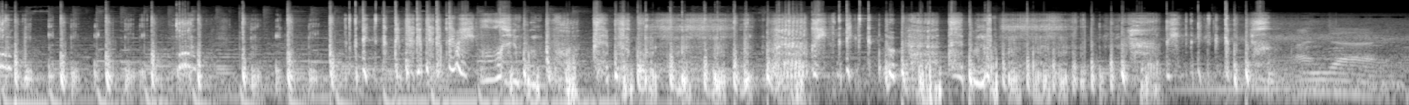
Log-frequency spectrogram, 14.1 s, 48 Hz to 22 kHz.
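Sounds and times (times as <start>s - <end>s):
snoring bass sound: 0.0s - 3.6s
person beatboxing: 0.0s - 12.8s.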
